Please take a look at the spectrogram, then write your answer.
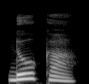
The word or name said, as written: ಢೋಕಾ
